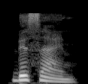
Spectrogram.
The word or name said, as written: desain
